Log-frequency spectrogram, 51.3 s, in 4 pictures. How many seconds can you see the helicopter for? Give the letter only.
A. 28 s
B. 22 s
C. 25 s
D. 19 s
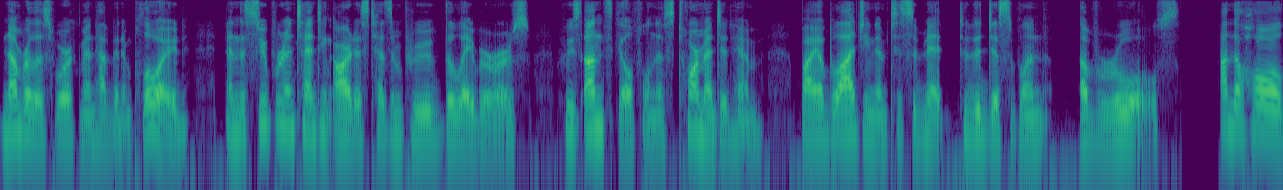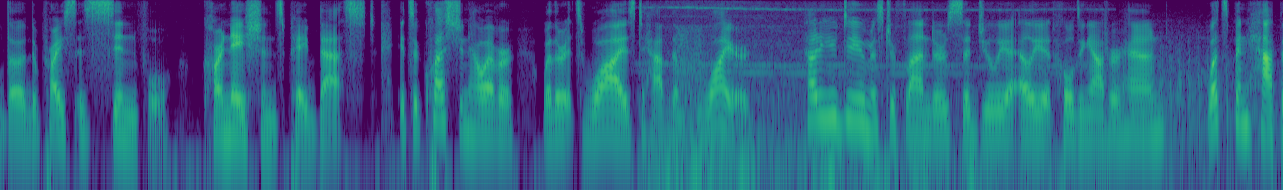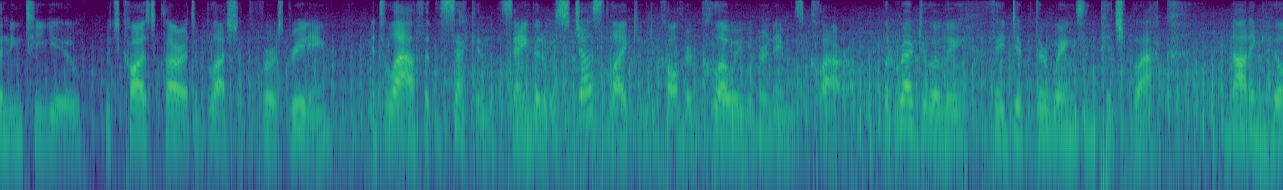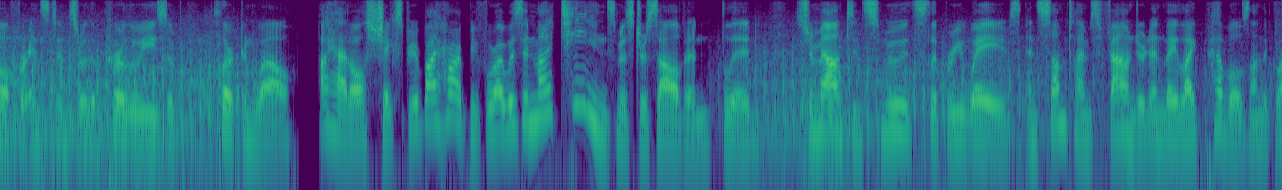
A.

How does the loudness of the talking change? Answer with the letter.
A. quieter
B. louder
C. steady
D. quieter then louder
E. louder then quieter
C.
